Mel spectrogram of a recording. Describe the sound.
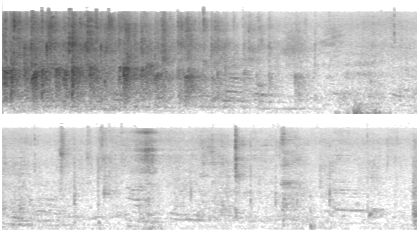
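A crowd applauds with a dense wash of clapping that starts loud, then thins and fades over a few seconds, leaving scattered claps and a voice talking.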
